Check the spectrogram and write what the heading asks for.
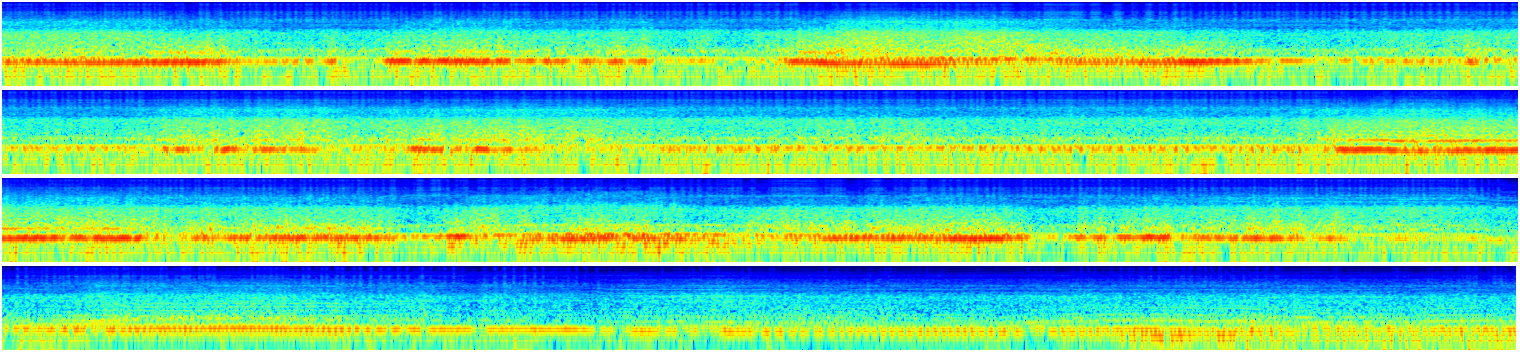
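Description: RC Logger Eye One Xtreme quadcopter's electric motors and propellers buzzing in flight, heard from on board: a steady hum that wavers in pitch with throttle, with several rushes of wind noise, and drops to a lower pitch about two-thirds of the way through.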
